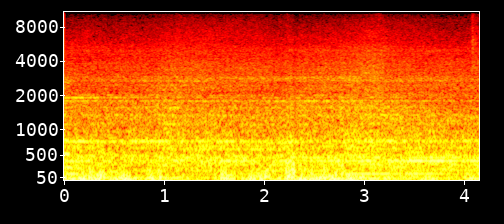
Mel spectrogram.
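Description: Suspended spinning glider ride running along its overhead track: a steady mechanical rumble of wheels on rail with a constant hum underneath.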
